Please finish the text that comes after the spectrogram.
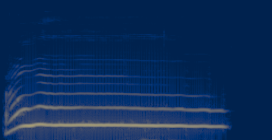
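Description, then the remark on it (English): A single long howl, voiced by a person as the furred character Roland after tearing into a snake's back, swoops up in pitch and then holds a loud, steady, tonal note for about two seconds before cutting off abruptly, with nothing else around it. “And in one last coup de grace, Roland takes a giant bite and tears the life and cords from the back of the snake and howls.”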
